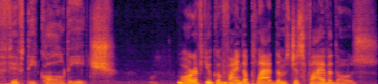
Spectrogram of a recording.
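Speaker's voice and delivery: very bad, poorly hushed stage whisper. He leans toward a companion and speaks in a very bad stage whisper. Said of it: "in a very bad stage whisper goes".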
